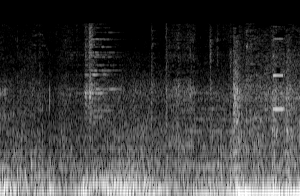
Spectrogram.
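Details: Mitsubishi Xpander, cabin recording from the passenger seat while the steering wheel is turned after front suspension parts were restored to stock: only low road and engine hum, previous steering noise gone, no creaks or clunks.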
